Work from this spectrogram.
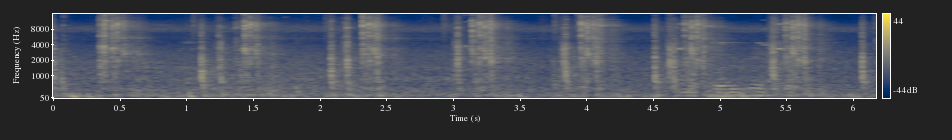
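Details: Motorcycle after oil pump gear replacement, clutch cover refitted, first start after kicking to circulate oil: quick light metallic valve-gear ticking in steady bursts over a soft engine note as fresh oil reaches the head.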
